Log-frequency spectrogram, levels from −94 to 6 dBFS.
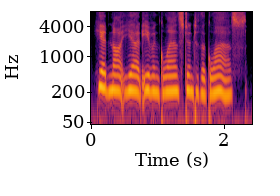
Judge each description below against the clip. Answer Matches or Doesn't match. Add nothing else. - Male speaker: Doesn't match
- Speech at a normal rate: Doesn't match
